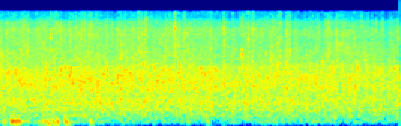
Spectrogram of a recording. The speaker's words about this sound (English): Give him a big round of applause real quick.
